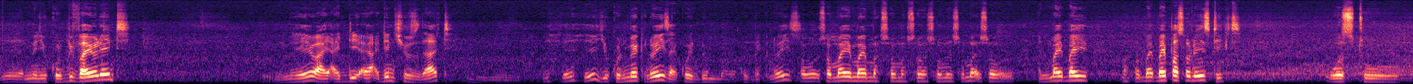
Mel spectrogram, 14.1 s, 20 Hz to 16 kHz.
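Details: Stuttering in a 44-year-old man who has stammered since childhood; cause unknown, described as largely genetic; stuttering.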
